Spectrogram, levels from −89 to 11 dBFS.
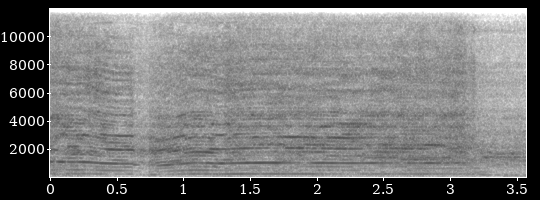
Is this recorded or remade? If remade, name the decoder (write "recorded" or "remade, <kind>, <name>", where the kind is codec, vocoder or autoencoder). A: remade, autoencoder, DAC-VAE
